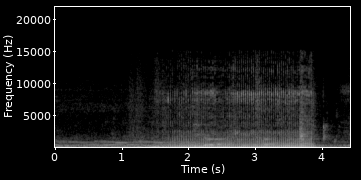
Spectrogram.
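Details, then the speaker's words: French bulldog asleep: low, buzzing, rattling snore with fast fluttering vibration, building then fading; snoring. "Hey, you are snoring."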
